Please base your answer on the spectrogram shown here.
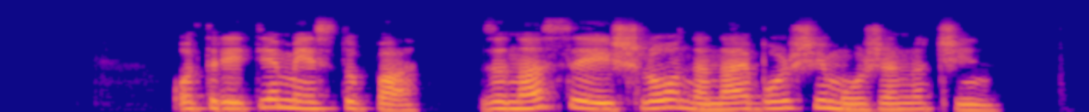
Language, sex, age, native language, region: Slovenian, female, 30-49, Slovenian, Central Slovenia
